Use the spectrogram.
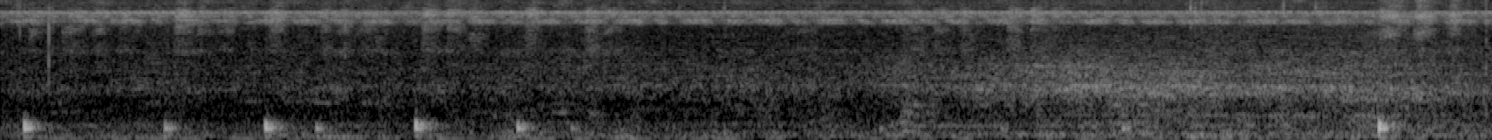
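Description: Chalk or a marker taps and scratches on a board in a Hindi grammar lesson, a string of short, distinct strokes over steady room hiss and a faint high whine.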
